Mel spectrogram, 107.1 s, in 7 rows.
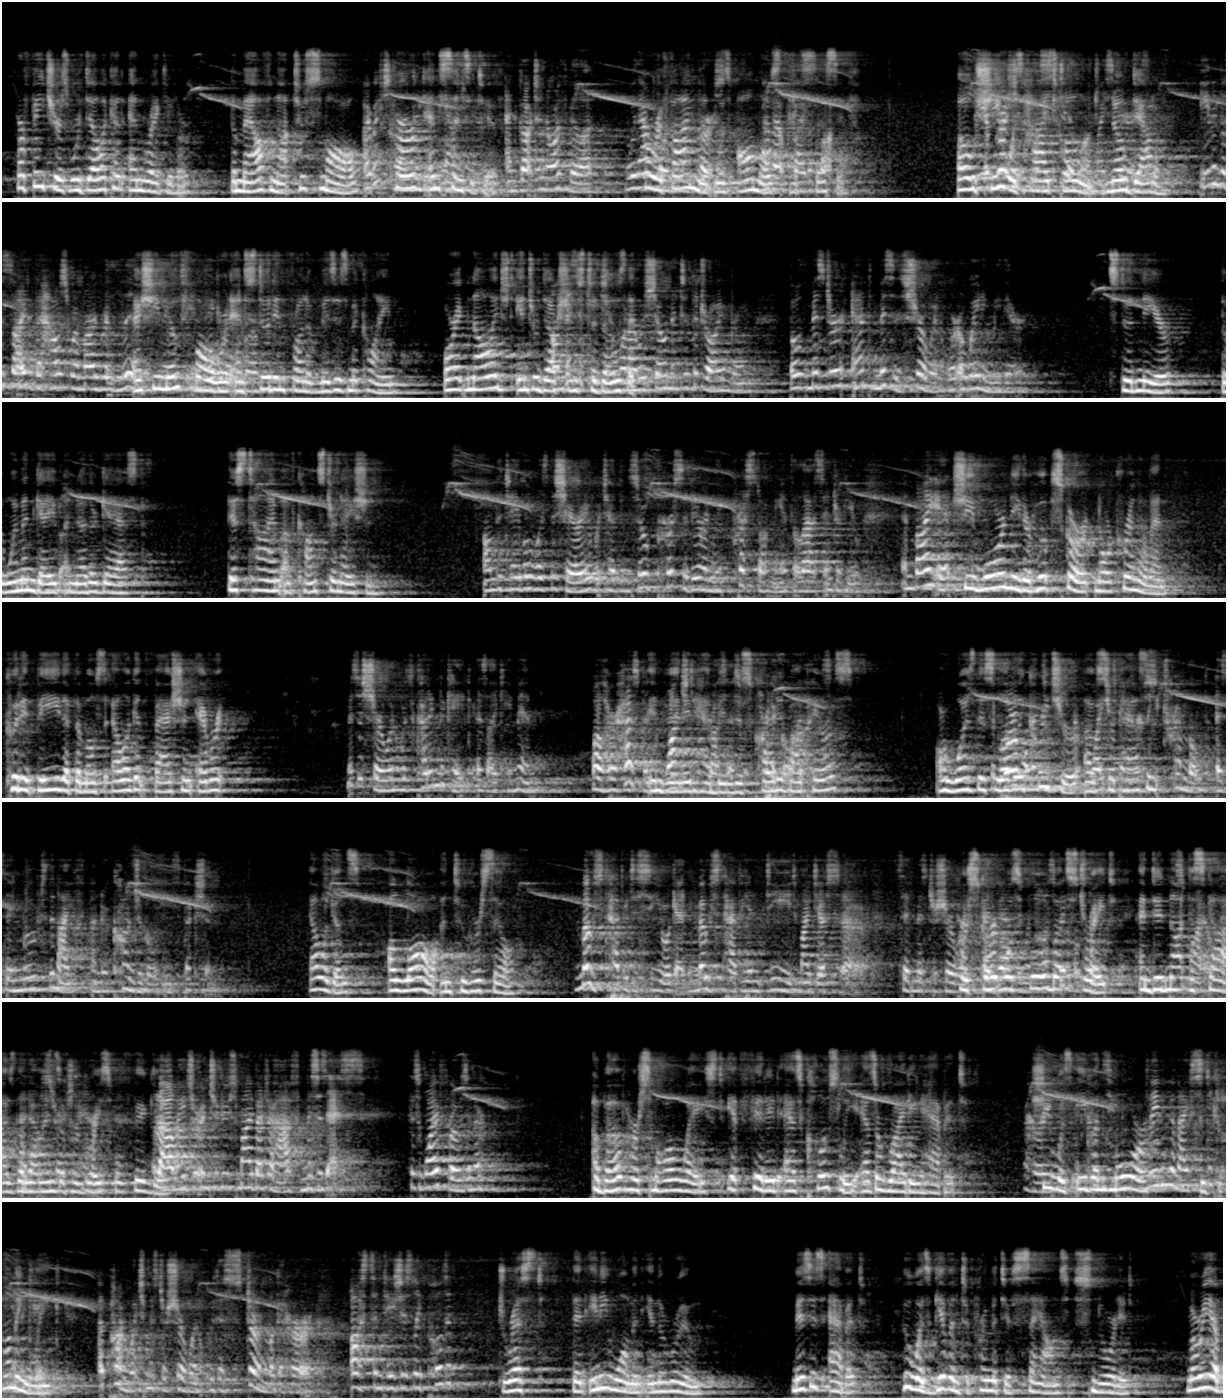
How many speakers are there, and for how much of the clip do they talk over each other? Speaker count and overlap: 2, about 21%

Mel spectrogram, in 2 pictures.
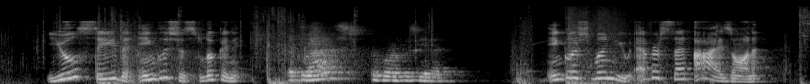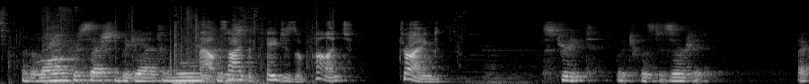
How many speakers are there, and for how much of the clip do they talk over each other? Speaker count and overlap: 2, about 3%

